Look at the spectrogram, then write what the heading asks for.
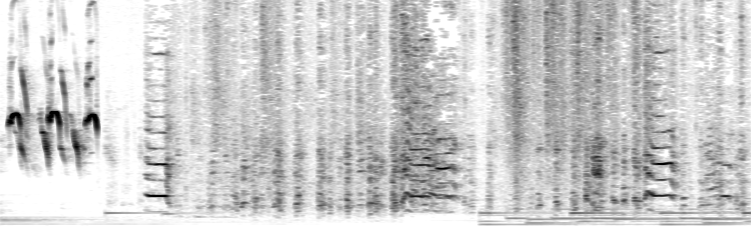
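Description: A flock of birds calling noisily over gentle background music, with a few quick, high repeated chirps in the first second.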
